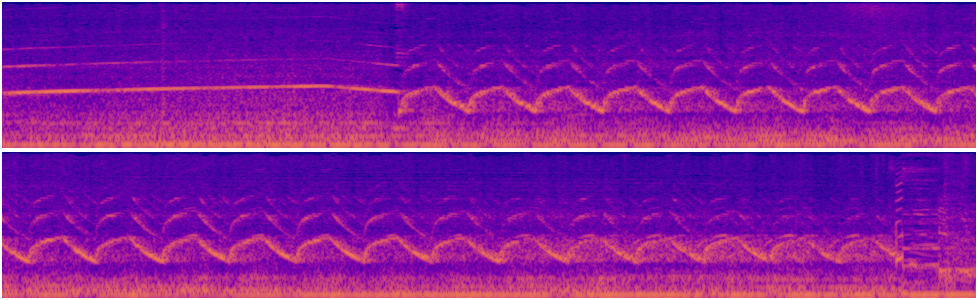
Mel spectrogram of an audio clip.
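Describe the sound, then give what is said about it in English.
The siren of a big Cork Airport fire truck, riding in a cavalcade through Cork city, sounds loud, opening with a long rising wail before switching to a fast, steady warbling yelp that continues to the end over a low engine and road rumble. “He was in the back of a big Cork Airport fire truck, and they went the long way from Nemo Rangers all the way through the city and down to Páirc Uí Chaoimh.”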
